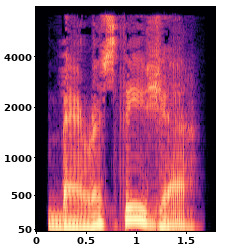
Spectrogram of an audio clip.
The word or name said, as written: baresthesia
